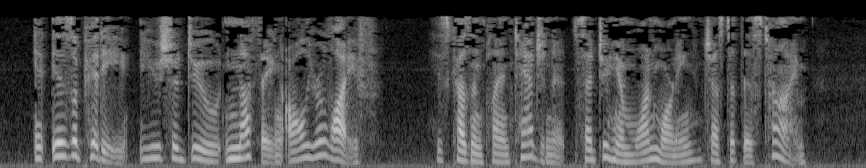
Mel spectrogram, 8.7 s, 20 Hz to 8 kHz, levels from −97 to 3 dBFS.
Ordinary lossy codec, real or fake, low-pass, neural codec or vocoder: MP3, 24 kbps; real; 7.2 kHz; none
